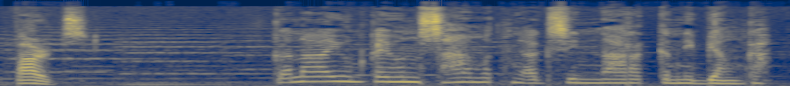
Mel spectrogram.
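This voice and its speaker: An actor in an Ilocano radio drama playing a nosy, teasing buddy who warns a friend of trouble. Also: male voice, on the high side, animated, a little slow, soft background music. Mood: teasing, warning.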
